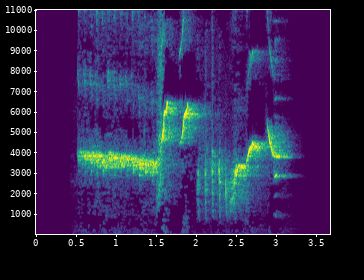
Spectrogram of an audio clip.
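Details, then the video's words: Greater green leafbird of the Banyuwangi type from East Java, song variation 1: a long steady high whistle, then a run of quick varied chirps and slurred whistled notes, sweet and bright, with no other sounds. "Suara Burung Cucak Ijo Banyuwangi variasi 1"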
